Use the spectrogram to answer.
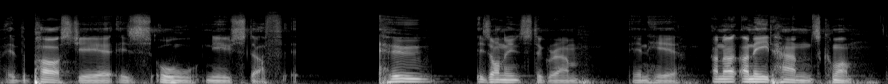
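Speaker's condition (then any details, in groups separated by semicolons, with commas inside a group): No condition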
